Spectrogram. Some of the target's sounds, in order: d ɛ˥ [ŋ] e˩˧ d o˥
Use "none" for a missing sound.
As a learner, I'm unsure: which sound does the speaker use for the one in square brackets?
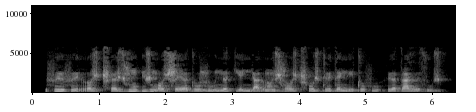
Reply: ŋ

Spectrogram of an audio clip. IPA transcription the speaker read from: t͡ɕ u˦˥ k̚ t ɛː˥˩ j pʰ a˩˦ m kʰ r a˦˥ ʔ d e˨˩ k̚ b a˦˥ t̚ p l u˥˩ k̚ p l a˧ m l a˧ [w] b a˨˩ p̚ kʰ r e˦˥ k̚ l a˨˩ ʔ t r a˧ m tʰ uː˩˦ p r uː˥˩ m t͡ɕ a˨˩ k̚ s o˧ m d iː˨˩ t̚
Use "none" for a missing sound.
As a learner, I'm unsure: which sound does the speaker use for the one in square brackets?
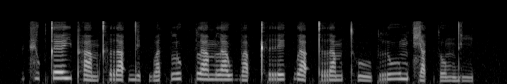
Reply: w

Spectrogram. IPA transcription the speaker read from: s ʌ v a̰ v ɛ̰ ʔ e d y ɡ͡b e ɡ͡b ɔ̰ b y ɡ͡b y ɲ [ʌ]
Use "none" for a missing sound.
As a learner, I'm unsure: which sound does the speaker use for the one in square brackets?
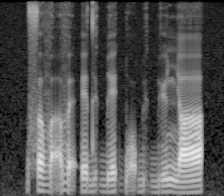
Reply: a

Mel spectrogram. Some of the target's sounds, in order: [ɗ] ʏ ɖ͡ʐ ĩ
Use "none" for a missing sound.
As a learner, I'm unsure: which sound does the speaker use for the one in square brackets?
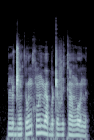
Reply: n̪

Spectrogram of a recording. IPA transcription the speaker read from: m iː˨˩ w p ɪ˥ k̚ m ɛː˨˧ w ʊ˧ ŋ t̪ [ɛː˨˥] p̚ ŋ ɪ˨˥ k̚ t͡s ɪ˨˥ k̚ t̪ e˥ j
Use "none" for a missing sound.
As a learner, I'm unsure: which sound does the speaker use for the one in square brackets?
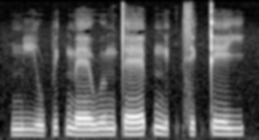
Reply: ɛː˨˥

